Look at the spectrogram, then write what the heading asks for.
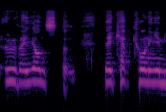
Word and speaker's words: Uwe: he developed a name for himself they couldn't pronounce his name they couldn't say uon they kept calling him yui so you know they didn't know that if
